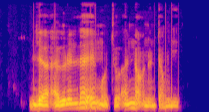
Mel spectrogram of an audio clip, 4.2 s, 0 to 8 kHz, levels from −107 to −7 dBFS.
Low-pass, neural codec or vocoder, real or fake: 7.2 kHz; vocoder, 44.1 kHz, 80 mel bands, Vocos; fake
